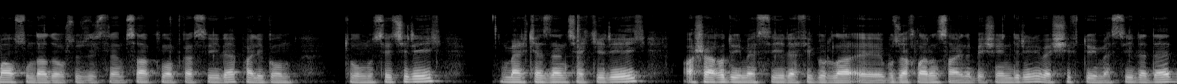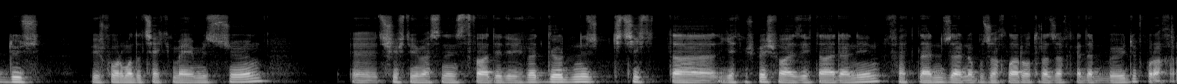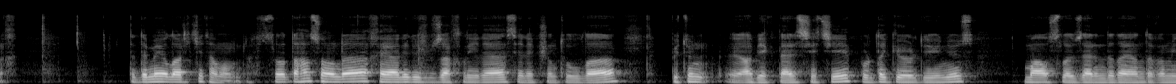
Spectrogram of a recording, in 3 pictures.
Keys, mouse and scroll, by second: 0.0-2.1 right drag, 7.9 Up, 7.9 Down.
